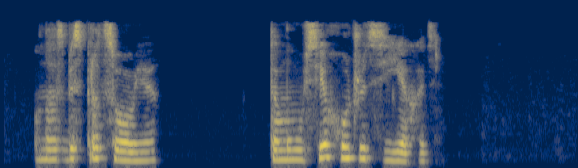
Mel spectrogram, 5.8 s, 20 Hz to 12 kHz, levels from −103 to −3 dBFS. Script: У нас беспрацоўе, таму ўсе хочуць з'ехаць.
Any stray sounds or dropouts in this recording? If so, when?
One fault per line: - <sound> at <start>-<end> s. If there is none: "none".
none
